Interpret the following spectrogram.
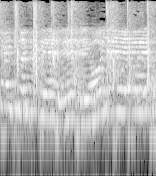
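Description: Group singing a Djiboutian folk dance song, the melody moving up and down, with a steady beat of hand claps underneath.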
